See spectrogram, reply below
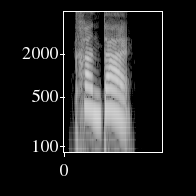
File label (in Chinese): "看待", Chinese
